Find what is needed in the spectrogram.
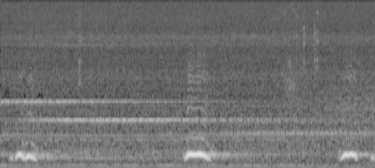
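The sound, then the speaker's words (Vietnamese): A scops owl perched atop a broken bamboo stalk gives three mournful, hollow hoots, widely spaced and evenly pitched, over a faint steady hum. “Con cú mèo im lìm đậu trên ngọn cây tre đã gãy, rồi nó gào lên mấy tiếng ai oán, tung cánh bay vụt đi.”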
